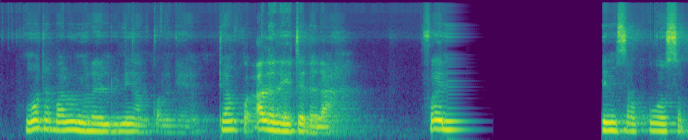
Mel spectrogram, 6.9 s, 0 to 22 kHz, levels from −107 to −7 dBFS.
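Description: A call audio freeze hits this speech from 4.47 to 6.04 s, after "fo i ye": the sound stretches into a fading buzz, then about 1.1 s of silence. Delayed packets likely emptied the jitter buffer, and the speech resumes where it stopped, roughly 1.5 s late, with nothing lost.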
